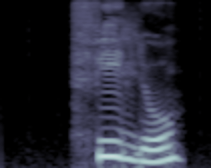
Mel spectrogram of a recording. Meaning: 1. son (male offspring) 2. child (offspring of any sex) 3. term of address for a younger male; son 4. son; child (any descendant) 5. child (any person or thing heavily influenced by something else)
- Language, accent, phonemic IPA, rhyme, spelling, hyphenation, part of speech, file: Portuguese, Portugal, /ˈfi.ʎu/, -iʎu, filho, fi‧lho, noun, Pt-filho.ogg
